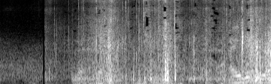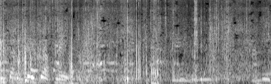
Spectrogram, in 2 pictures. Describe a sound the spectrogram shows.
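A child talks with animation nearby outdoors.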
